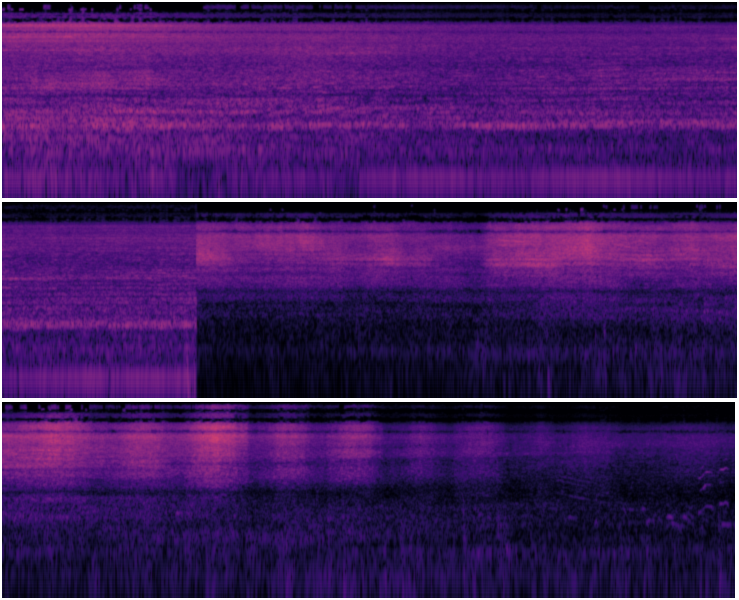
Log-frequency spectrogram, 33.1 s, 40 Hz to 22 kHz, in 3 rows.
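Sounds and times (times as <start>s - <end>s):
steady low hum: 0.0s - 14.0s
steam locomotive hissing: 0.0s - 33.0s.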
